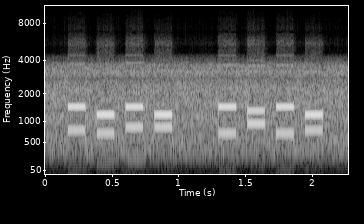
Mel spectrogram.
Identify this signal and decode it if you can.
DTMF, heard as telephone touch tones, dialled by machine, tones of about 130 ms, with phone line noise. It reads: 6197 3034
